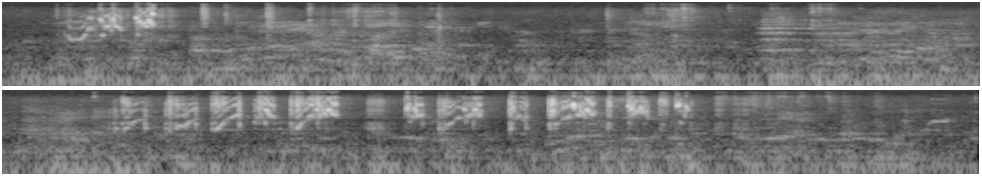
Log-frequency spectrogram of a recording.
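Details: Budgerigars chattering: dense, fast, scratchy warbling and chirps in bursts, quieter at first and busier later, over a low background rumble.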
